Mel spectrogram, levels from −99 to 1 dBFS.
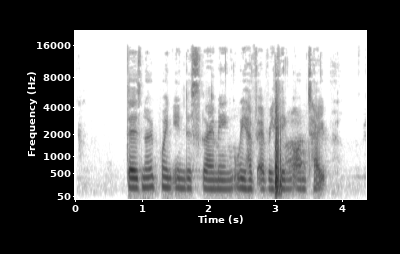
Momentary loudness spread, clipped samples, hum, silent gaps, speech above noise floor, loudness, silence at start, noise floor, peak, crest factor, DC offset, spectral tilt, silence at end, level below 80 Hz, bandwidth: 11 LU; under 0.1%; none; none; 50 dB; -30 LUFS; 0.8 s; -80 dBFS; -4 dBFS; 26 dB; under 0.1%; -5.5 dB/octave; 0.6 s; -62 dBFS; 16 kHz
